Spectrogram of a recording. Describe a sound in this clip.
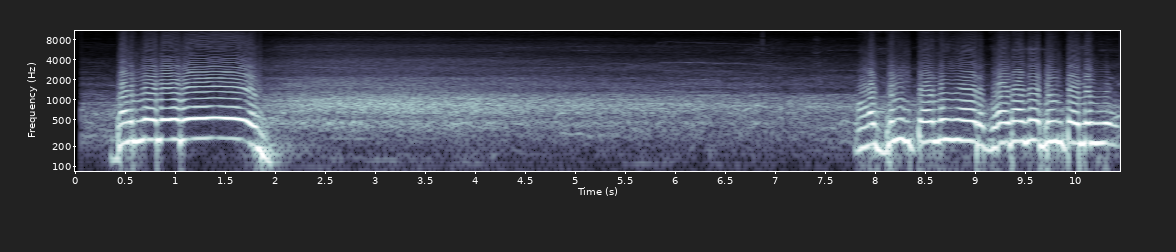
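A young man sings loudly into a microphone over loudspeakers.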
